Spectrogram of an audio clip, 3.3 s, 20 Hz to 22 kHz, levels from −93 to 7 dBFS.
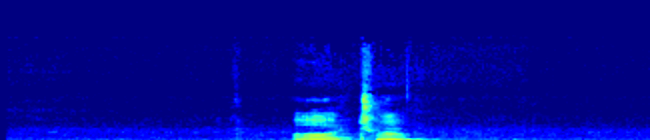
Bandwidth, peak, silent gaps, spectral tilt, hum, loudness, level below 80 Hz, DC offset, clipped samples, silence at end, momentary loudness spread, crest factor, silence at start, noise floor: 15.5 kHz; -24 dBFS; none; -5 dB/octave; none; -40 LUFS; -66 dBFS; under 0.1%; under 0.1%; 1.1 s; 15 LU; 22 dB; 1.45 s; -75 dBFS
